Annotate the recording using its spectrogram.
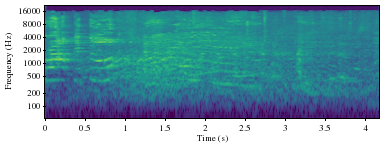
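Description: Several people talking over one another in a large hall, after one clear voice in the first second.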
